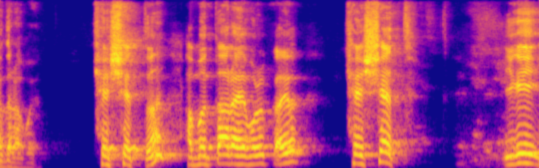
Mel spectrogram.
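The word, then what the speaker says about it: קשת: 찾아봤더니, 무지개가 히브리어로 좀 선배 목사님들한테 미안한데 얘기지만 케셰트라고 하더라고요. 케셰트.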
